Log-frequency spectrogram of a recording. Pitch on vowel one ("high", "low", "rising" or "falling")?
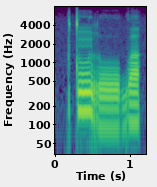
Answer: high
